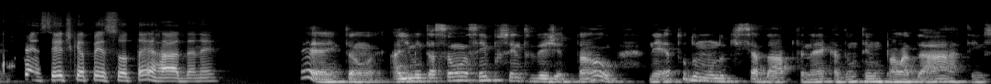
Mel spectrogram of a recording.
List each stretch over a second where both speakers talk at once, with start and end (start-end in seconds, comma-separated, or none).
none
